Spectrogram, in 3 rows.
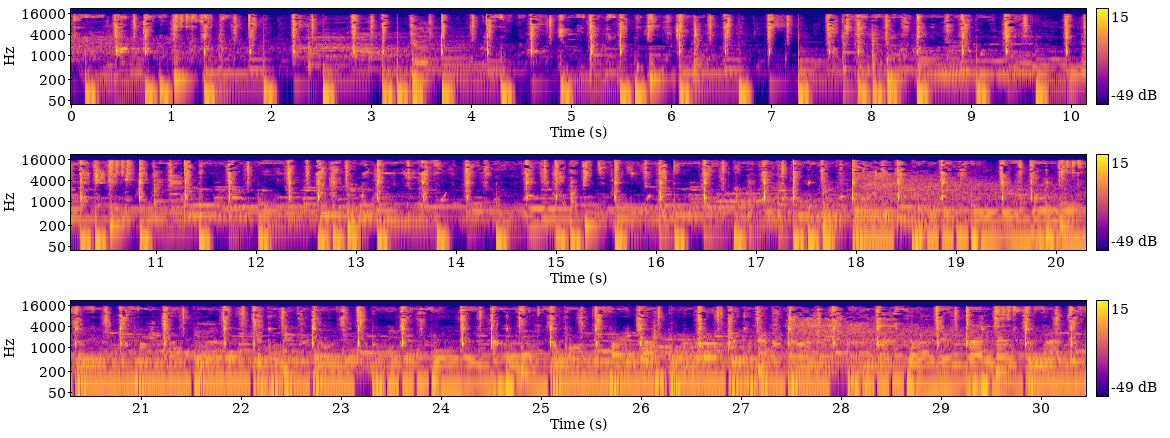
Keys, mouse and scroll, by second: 0.0-3.3 typing, 4.6 click, 8.6 click, 13.1-14.3 scroll down 1, 14.3 click, 16.9 click, 25.0-30.4 drag.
